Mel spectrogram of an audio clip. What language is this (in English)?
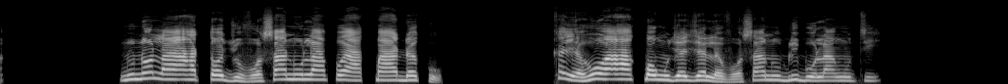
Ewe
